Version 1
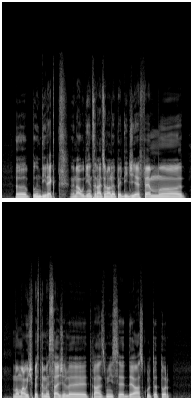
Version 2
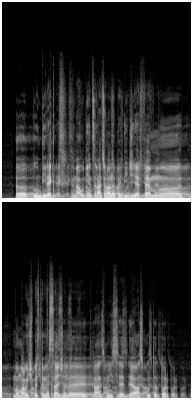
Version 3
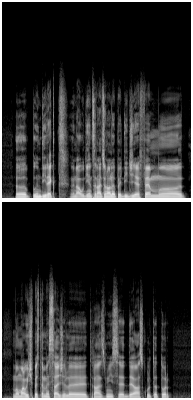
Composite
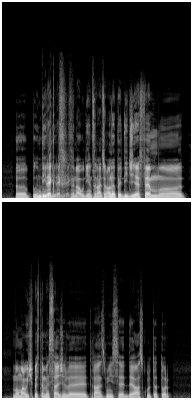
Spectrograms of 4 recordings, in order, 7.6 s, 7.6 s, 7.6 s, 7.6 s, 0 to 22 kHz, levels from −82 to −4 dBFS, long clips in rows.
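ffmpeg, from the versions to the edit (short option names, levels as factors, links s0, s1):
-filter_complex "[0:a]asplit=3[s0][s1][s2];[s0]atrim=end=0.732[s3];[1:a]atrim=start=0.728:end=1.432[s4];[s1]atrim=start=1.428:end=2.142[s5];[2:a]atrim=start=2.138:end=3.092[s6];[s2]atrim=start=3.088[s7];[s3][s4]acrossfade=d=0.004:c1=hsin:c2=hsin[s8];[s8][s5]acrossfade=d=0.004:c1=hsin:c2=hsin[s9];[s9][s6]acrossfade=d=0.004:c1=hsin:c2=hsin[s10];[s10][s7]acrossfade=d=0.004:c1=hsin:c2=hsin"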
